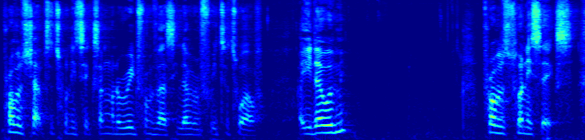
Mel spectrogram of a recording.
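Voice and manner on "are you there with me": usual speaking voice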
